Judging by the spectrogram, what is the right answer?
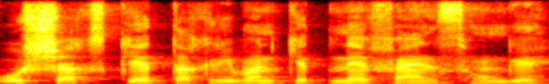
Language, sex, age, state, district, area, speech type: Urdu, male, 30-45, Delhi, South Delhi, urban, read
